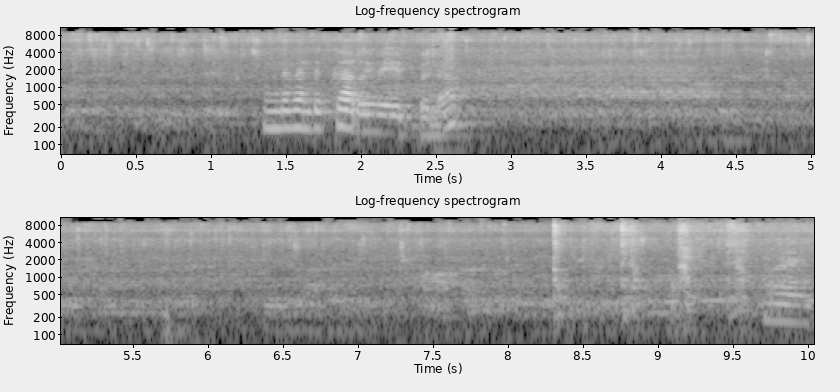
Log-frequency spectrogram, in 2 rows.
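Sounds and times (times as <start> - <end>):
vegetables sizzling in oil: 0.0 - 10.0
spatula clacking against pan: 8.3 - 9.8.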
